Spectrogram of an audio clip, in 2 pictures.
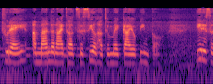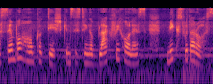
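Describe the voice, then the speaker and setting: A woman voicing a young female spy who poses as a sweet teenage student, narrating a diary in a cool, measured, quietly sardonic way. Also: mid-range voice, slight background noise, close to an everyday voice, rough recording. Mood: calm.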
